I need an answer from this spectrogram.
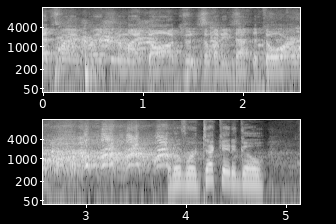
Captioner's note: laughter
